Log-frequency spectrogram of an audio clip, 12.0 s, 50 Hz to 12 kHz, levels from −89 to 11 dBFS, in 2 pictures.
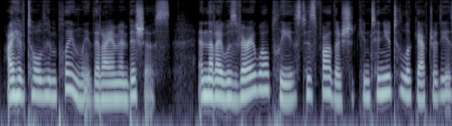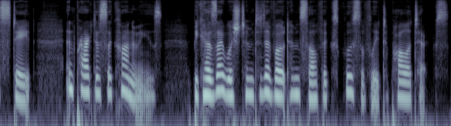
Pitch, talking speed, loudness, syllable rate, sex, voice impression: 190 Hz, 190 wpm, -21 LUFS, 6.1 syllables/s, female, feminine, adult-like, slightly relaxed, powerful, slightly soft, fluent, raspy, intellectual, slightly calm, friendly, reassuring, elegant, kind, modest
